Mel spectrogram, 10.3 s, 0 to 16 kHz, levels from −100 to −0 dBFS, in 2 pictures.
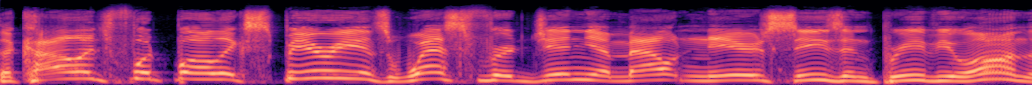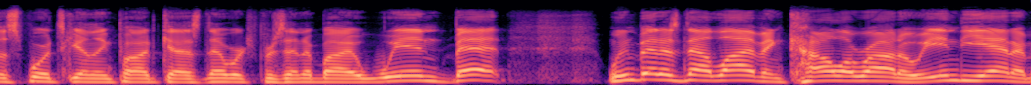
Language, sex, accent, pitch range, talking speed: English, male, American, 160-210 Hz, 145 wpm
